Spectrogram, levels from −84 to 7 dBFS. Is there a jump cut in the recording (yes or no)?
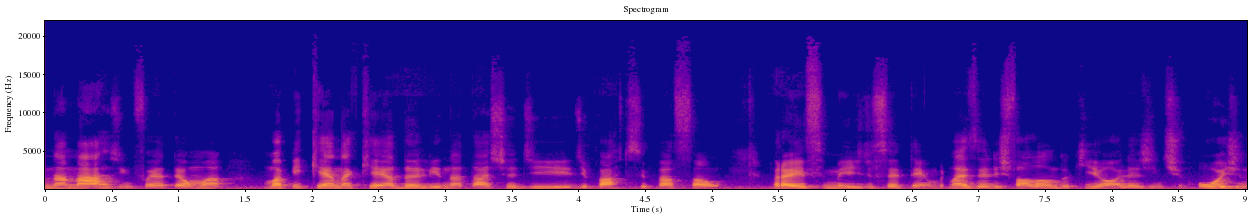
yes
